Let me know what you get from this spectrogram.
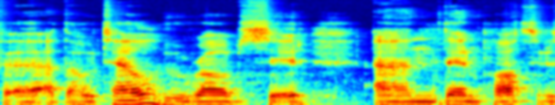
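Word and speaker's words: Syd: with the help of, I can't pronounce that name, Snide, S-Y-D. Sid.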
